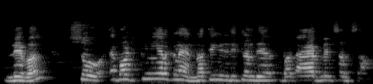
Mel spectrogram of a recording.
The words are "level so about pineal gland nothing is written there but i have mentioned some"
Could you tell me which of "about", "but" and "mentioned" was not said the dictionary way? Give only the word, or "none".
mentioned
